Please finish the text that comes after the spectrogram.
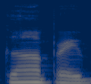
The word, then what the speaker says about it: Capri: douche I'm like cpri cpri but he's right he's still a douche but that is in fact how you say it the place in Italy well I guess he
